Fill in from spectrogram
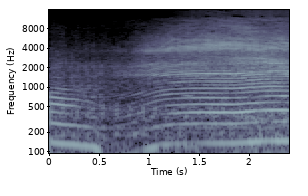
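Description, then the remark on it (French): A small scooter engine revs up, its buzzing pitch dipping briefly then climbing steadily and growing louder as it pulls away, a continuous whining drone with no talking, as the scooter takes off while another person wearing a helmet runs after it. “L'autre il s'est barré le scooter et l'autre il est avec le casque il court derrière.”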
